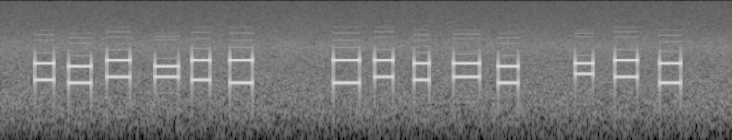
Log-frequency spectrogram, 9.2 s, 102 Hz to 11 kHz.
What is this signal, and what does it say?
DTMF, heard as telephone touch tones, dialled by hand, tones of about 250 ms. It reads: 519763 39581 092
